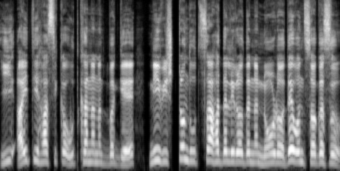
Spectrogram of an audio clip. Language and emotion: Kannada, happy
